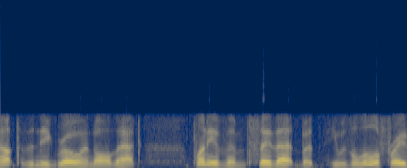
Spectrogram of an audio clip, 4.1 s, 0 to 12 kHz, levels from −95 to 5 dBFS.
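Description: At 0.56 to 0.58 s the speech drops into a brief hole of dead silence, a case of packet loss filled with silence. One stretch of audio, consistent with a single 20 ms packet, never arrived, and the receiver inserted silence instead of concealing the gap. That gives it hard edges. A concealed loss would smear or repeat the preceding sound instead. The narrow telephone band of the G.711 coding remains audible throughout.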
